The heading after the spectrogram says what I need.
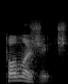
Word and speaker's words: Tomazic: This is exactly why Tomazic, Tomajic, that's how you pronounce it if you're Slavic.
